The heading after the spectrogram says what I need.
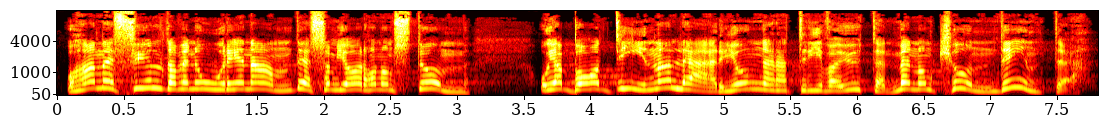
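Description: A man's voice: very high voice, animated, pitched above the performer's own voice. A preacher voicing a desperate father who begs for help for his sick son, in a raised, pleading voice. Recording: long hall reverb.

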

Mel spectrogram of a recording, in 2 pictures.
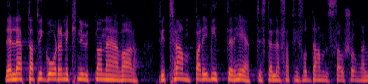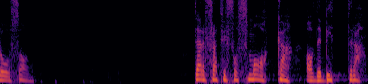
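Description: A male pastor preaching a sermon with dramatic swings between loud and hushed delivery. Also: a little high. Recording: long reverb of a large hall.

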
